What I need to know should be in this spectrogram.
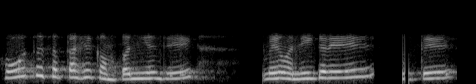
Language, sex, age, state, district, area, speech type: Sindhi, female, 30-45, Maharashtra, Thane, urban, conversation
